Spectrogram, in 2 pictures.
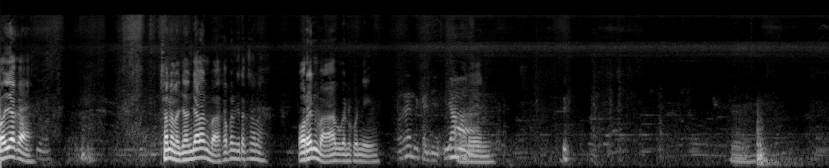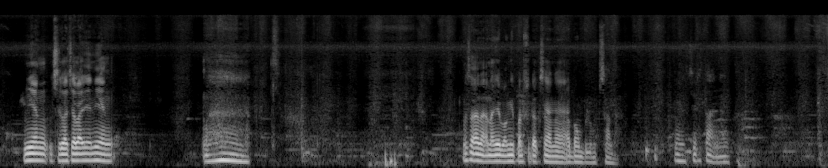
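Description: A paintbrush brushes against wooden boards.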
